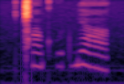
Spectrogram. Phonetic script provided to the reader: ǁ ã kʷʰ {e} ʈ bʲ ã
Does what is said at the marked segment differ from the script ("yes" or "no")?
yes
